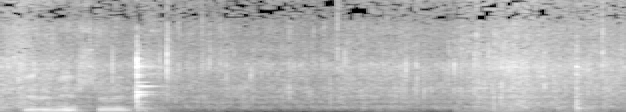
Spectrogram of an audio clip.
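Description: A wooden spatula scrapes and stirs food in a pan.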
